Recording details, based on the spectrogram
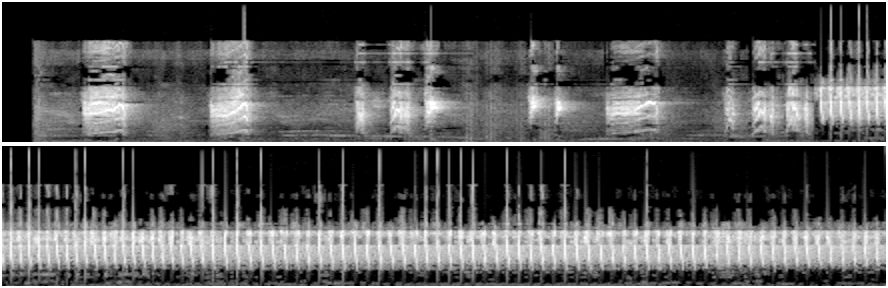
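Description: Ashy Tailorbird giving sharp, high chipping bursts spaced about a second apart, then breaking into a long, rapid, buzzy high trill.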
